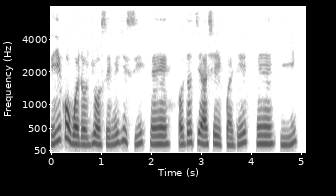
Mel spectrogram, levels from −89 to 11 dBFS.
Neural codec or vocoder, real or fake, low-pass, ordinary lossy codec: none; real; 7.2 kHz; none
